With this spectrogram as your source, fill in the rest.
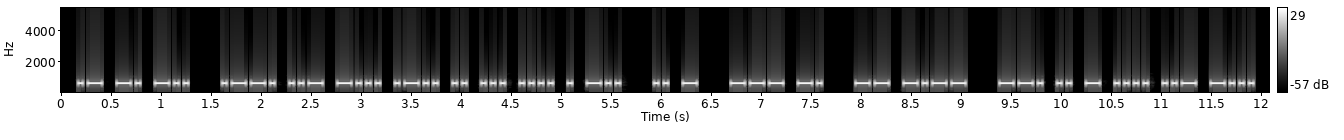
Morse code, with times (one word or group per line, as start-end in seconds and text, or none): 0.2-1.3 AND
1.6-5.6 PUBLISHED
5.9-6.4 IT
6.7-7.6 ON
7.9-9.0 MY
9.4-11.9 GITHUB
